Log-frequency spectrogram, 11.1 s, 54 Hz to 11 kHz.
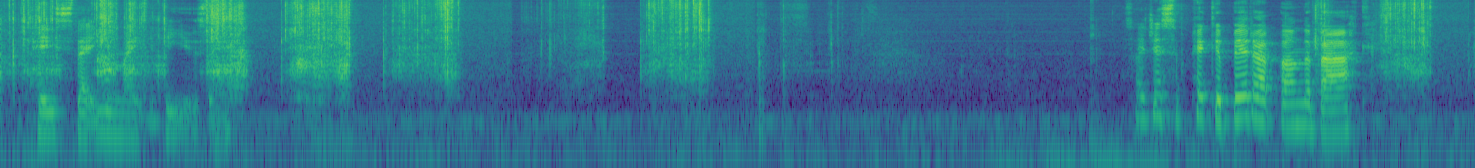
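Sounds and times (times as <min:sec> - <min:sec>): palette knife scraping stencil: 0:00.0 - 0:03.5, 0:09.8 - 0:10.8.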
